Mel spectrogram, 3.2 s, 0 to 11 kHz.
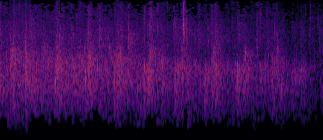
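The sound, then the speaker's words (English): A church audience applauds steadily as a clap offering to God, a dense wash of many hands clapping at an even, moderate loudness without pause for a few seconds, no voices standing out. “Let's just give a clap offering to God one more time for all the amazing things He's done the last 2 weeks.”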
